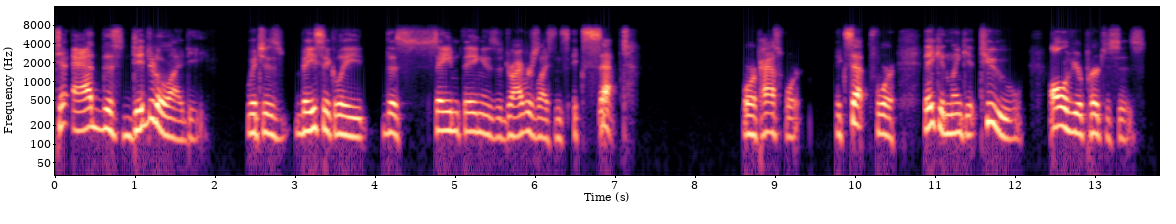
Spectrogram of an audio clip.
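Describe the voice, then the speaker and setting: An American man co-hosts a podcast in a fairly high, slightly mellow voice, rambling and hesitating with plenty of fillers as he shares his opinions in casual chat. The recording is muffled with no room sound.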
